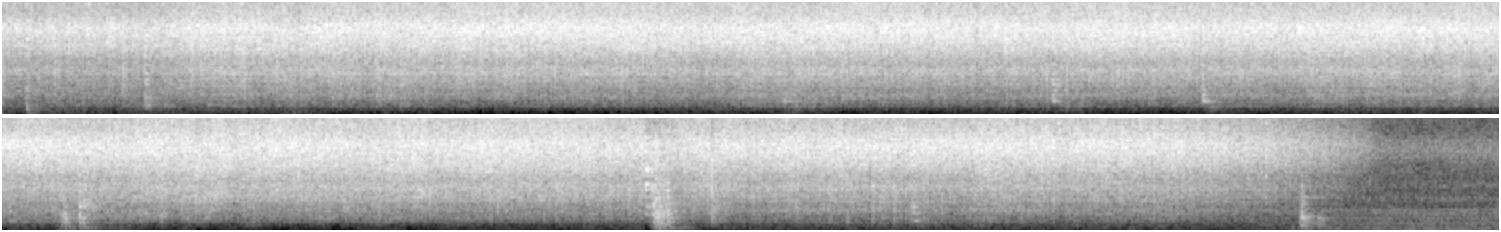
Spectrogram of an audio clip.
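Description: Sliced Japanese long onion and ginger sizzling steadily in a nonstick frying pan as they are stirred, with a few sharp clicks. The sizzle cuts off suddenly near the end.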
